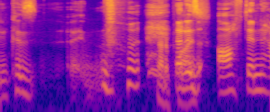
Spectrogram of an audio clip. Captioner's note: Kristen chuckles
